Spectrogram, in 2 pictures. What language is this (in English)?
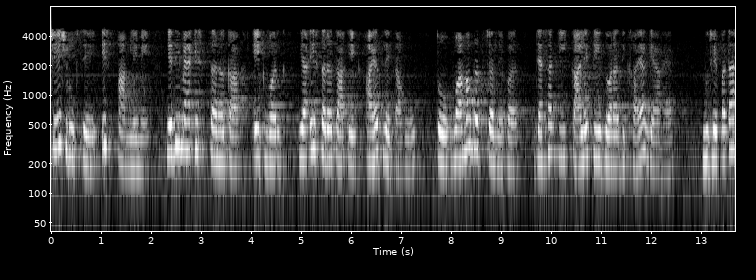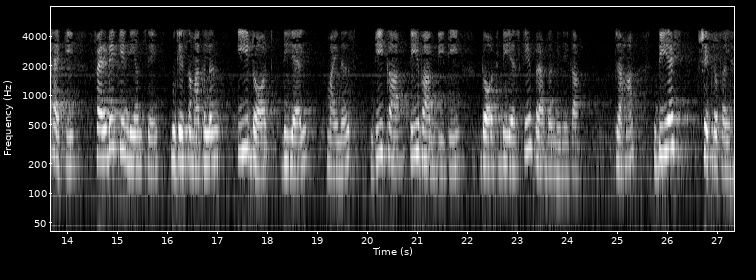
Hindi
